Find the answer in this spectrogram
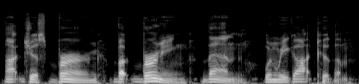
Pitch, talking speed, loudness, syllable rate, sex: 105 Hz, 185 wpm, -18 LUFS, 4.3 syllables/s, male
